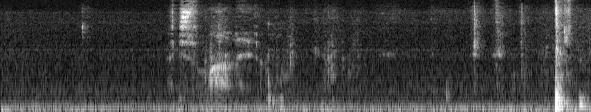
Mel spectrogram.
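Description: Near silence: room tone with a steady low hum, a brief faint vocal sound about a second and a half in, and a few light clicks near the end as plastic dolls are handled.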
